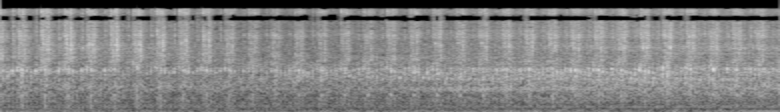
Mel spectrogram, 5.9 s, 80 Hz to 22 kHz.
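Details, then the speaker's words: 1980 Mercedes 300SD turbo diesel, 141K miles, starts easily with no excessive smoke: even idle clatter with a steady rhythm and no misses or knocks; motor sounds very healthy. "engine bay is in very good shape and the motor sounds very healthy"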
